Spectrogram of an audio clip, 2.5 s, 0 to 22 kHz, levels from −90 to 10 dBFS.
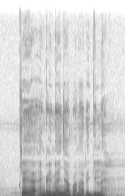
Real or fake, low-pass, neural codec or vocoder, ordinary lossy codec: real; none; none; none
